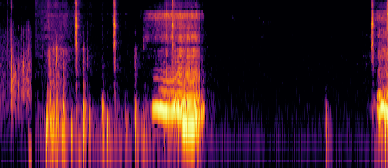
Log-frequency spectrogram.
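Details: Rattly, fluttering breathing from a cat, then one loud rough snorting snore, a pause, and another starting; owner finds it very loud and is unsure whether it is normal; snoring.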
